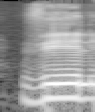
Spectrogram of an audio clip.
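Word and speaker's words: whale: वेल इसमें H silent है, एक बड़ी मछली को कहते हैं, ठीक है।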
